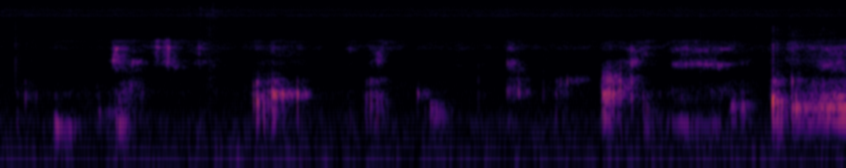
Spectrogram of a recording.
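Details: A deer's stomach growls in irregular gurgles and squelchy rumbles while it has its rump scratched.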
